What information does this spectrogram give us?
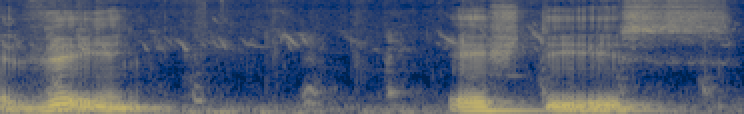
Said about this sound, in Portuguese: alimentando esses frangos e eles hoje estão muito animados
